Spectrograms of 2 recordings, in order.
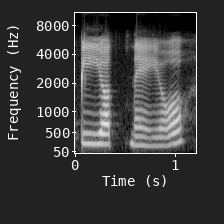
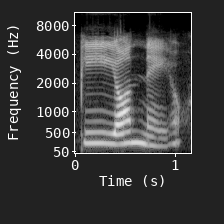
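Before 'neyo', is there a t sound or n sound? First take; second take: t sound; n sound. First: A t sound comes before the final neyo. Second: An n sound comes before the final neyo. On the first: The speaker calls it wrong. "hindi siya piyotneyo" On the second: The speaker calls it right. "Magiging pionneyo"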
